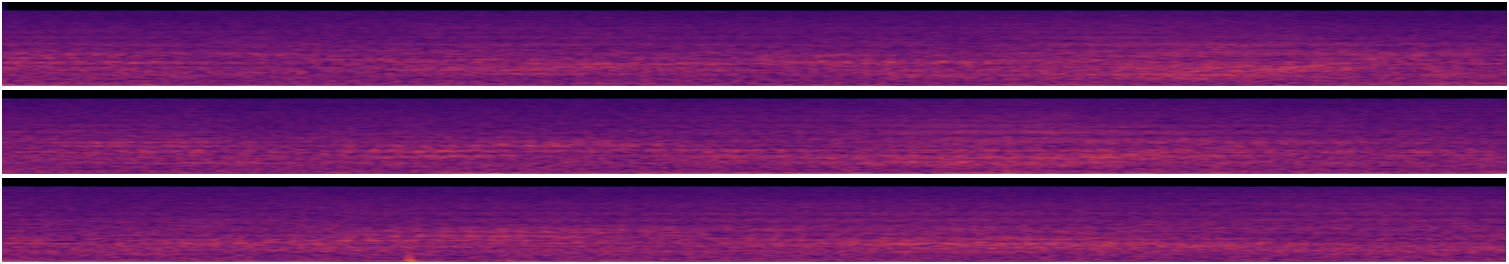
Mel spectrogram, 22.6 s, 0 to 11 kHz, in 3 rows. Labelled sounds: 7.9	8.2	vessel noise, 1.1 to 1.3 kHz

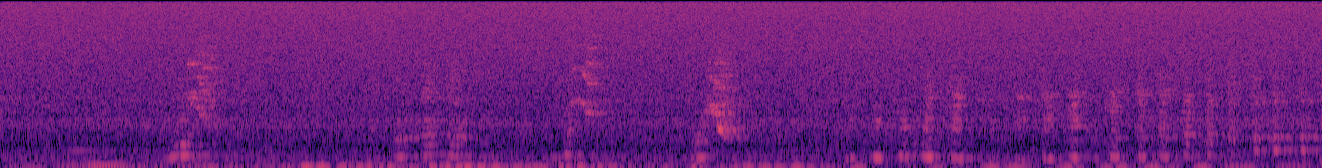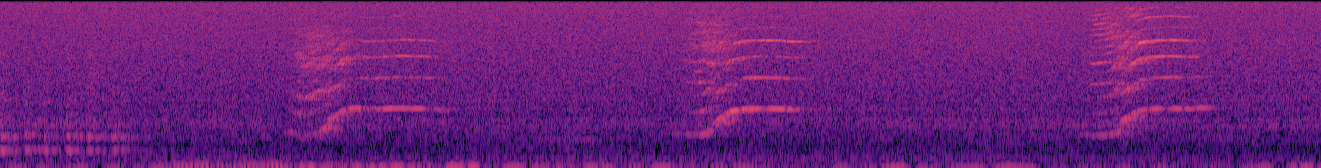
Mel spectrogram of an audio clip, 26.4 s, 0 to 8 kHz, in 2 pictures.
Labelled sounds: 1.8	2.1	humpback whale, 0.99 to 1.6 kHz
5.7	6.1	humpback whale, 0.83 to 1.3 kHz
7.0	7.3	humpback whale, 0.83 to 1.2 kHz
16.2	17.5	humpback whale, 0.80 to 6.0 kHz
20.1	21.3	humpback whale, 0.80 to 4.1 kHz
24.1	26.4	humpback whale, 0.80 to 6.4 kHz

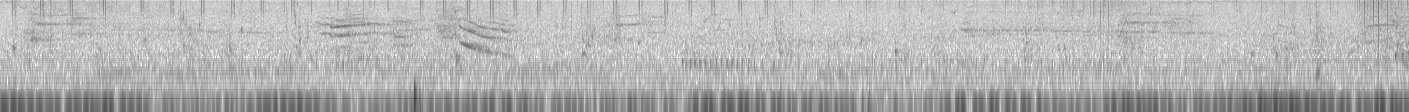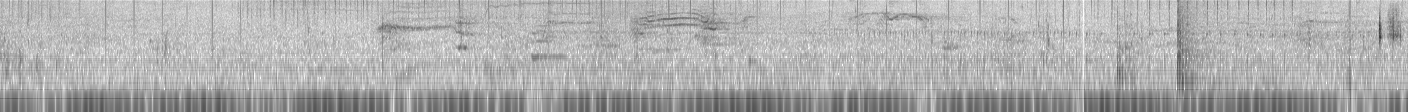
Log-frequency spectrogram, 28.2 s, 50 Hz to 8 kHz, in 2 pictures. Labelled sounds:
0.2	1.1	killer whale, southern Alaska resident, 0.87 to 4.4 kHz
3.2	3.9	killer whale, southern Alaska resident, 1.1 to 5.1 kHz
4.4	5.2	killer whale, southern Alaska resident, 0.37 to 5.4 kHz
6.1	6.7	killer whale, southern Alaska resident, 0.92 to 4.4 kHz
9.5	10.6	killer whale, southern Alaska resident, 1.7 to 6.7 kHz
11.1	12.1	killer whale, southern Alaska resident, 1.5 to 4.8 kHz
13.6	14.3	killer whale, southern Alaska resident, 1.6 to 4.7 kHz
17.9	18.7	killer whale, southern Alaska resident, 0.83 to 8.0 kHz
19.5	21.7	killer whale, southern Alaska resident, 1.3 to 8.0 kHz

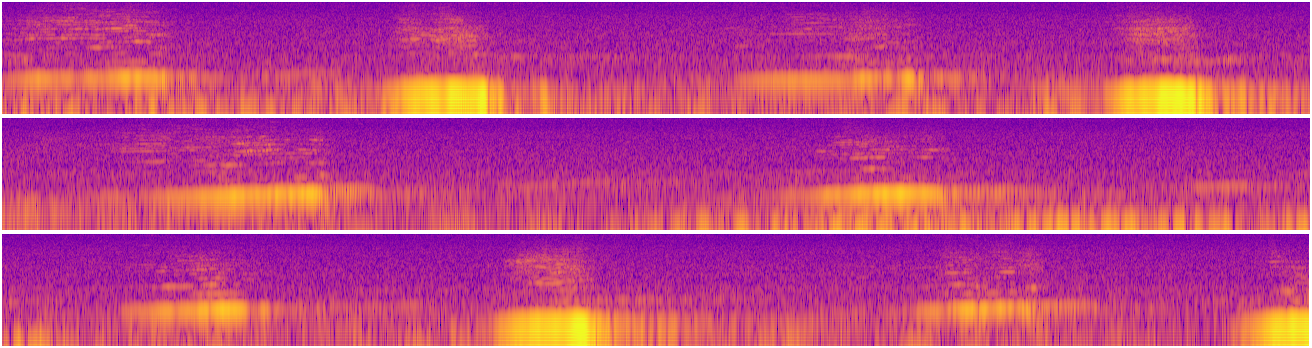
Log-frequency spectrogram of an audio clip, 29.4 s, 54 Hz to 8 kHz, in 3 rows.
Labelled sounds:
0.0	1.2	humpback whale, 0.99 to 5.0 kHz
2.9	3.6	humpback whale, 1.4 to 1.9 kHz
5.8	6.6	humpback whale, 1.4 to 4.6 kHz
8.4	8.9	humpback whale, 1.4 to 2.5 kHz
10.7	12.2	humpback whale, 1.1 to 3.1 kHz
15.9	16.7	humpback whale, 1.3 to 2.8 kHz
17.2	17.5	humpback whale, 1.6 to 1.8 kHz
20.8	21.3	humpback whale, 0.80 to 3.1 kHz
23.4	23.9	humpback whale, 0.86 to 2.9 kHz
26.7	27.3	humpback whale, 0.80 to 3.0 kHz

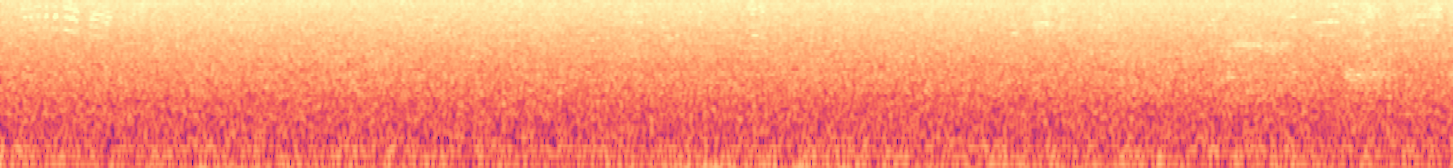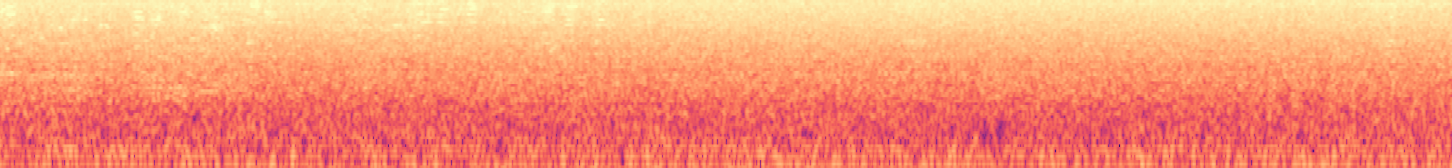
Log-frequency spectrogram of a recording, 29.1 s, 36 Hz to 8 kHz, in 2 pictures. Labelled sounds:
0.4	0.6	Pacific white-sided dolphin, 4.5 to 4.8 kHz
12.3	13.4	Pacific white-sided dolphin, 1.7 to 3.9 kHz

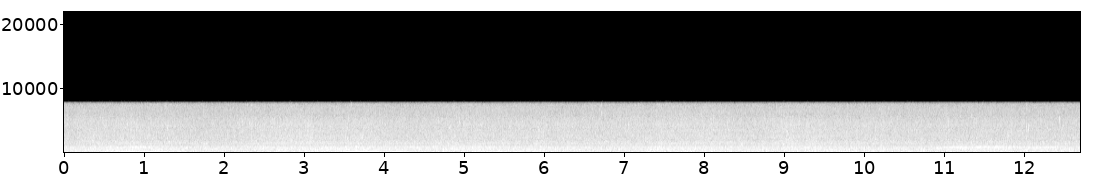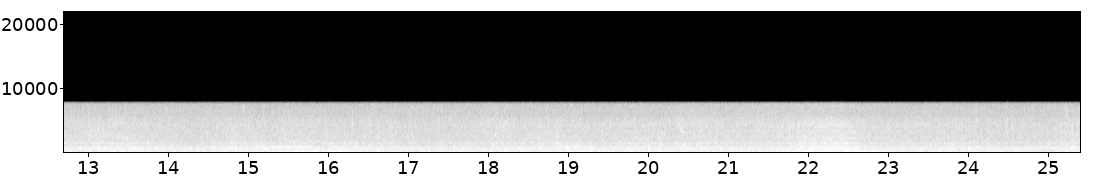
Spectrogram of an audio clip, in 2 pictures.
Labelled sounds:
10.9	11.3	humpback whale, 0.78 to 0.94 kHz
15.2	15.5	humpback whale, 0.91 to 1.0 kHz

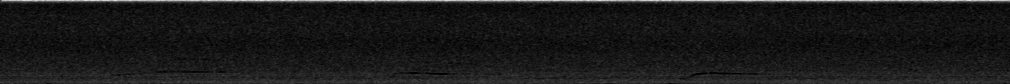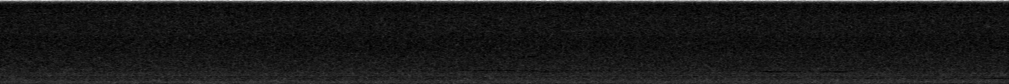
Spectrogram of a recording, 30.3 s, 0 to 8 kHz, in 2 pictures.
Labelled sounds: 6.0	6.7	humpback whale, 0.96 to 1.2 kHz
10.4	11.0	humpback whale, 0.80 to 1.1 kHz
26.6	26.9	humpback whale, 1.1 to 1.3 kHz

